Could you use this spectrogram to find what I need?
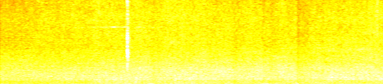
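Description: Traffic rumbles past on a nearby road.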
